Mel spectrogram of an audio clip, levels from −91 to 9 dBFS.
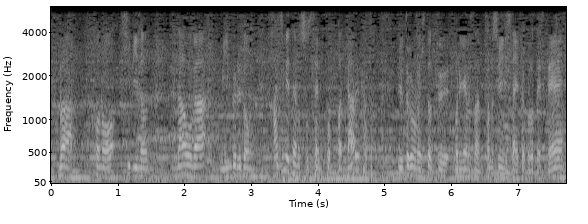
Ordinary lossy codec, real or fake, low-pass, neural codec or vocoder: none; real; 5.4 kHz; none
